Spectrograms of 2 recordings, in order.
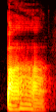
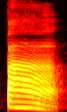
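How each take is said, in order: First: The pitch stays low throughout. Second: The pitch falls from high to low. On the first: "The low tone" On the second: "So falling by adding the tone mark two on top"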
